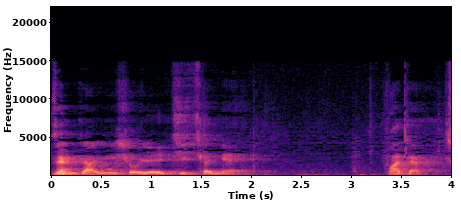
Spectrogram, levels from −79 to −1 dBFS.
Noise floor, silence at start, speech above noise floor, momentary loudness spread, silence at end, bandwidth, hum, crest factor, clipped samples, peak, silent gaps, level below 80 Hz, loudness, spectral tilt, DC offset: -46 dBFS; 0 s; 24 dB; 19 LU; 0 s; 15 kHz; none; 24 dB; under 0.1%; 0 dBFS; none; -52 dBFS; -23 LUFS; -5 dB/octave; under 0.1%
